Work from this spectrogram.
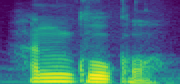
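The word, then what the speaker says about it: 한국어: So, when we pronounce we say Han gu geo. Hangugo.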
